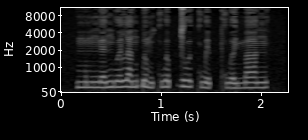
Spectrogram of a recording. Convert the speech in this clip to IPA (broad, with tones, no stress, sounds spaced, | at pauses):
m ə˧ m ŋ ɛ˨˦ ŋ u˨˦ ə̯ l a˨˦ n ɓ ə˨˩ m k w ə˦˥ p̚ z u˧ ə̯ k w e˨˩ p̚ k w ə˧ j m a˧ ŋ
